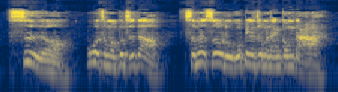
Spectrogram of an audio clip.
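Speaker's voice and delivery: high-pitched, scoffing disbelief, no real laugh; mocking amusement. A narrator's reading. Minister scoffs at the envoy's claim, mocking amusement. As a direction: cut in with amused, exaggerated doubt. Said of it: "田横就笑着说".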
